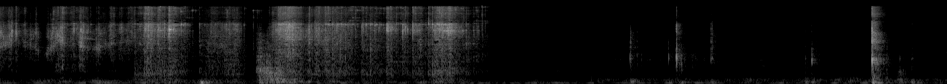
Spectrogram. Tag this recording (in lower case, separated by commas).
typing on computer keyboard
